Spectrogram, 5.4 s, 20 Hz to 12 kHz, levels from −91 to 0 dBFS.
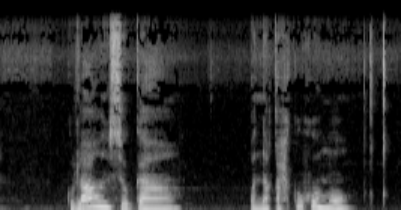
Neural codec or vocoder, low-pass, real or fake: none; 10.8 kHz; real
